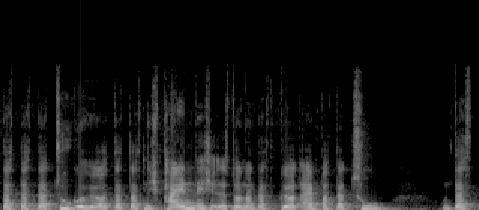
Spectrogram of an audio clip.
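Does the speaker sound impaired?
Yes: deafness; can speak aloud, salesman doubted deafness because of speaking.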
